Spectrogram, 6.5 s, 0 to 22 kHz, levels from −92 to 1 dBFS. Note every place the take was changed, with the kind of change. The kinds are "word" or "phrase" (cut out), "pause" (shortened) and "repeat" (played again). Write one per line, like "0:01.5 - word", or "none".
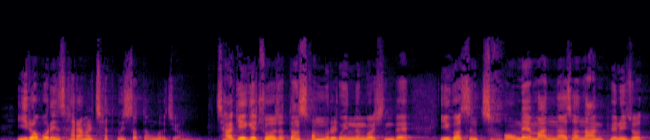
0:02.1 - pause
0:03.4 - word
